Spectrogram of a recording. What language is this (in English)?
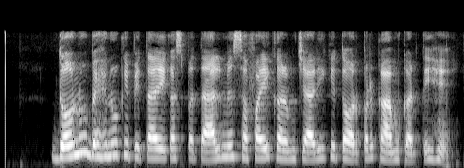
Hindi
